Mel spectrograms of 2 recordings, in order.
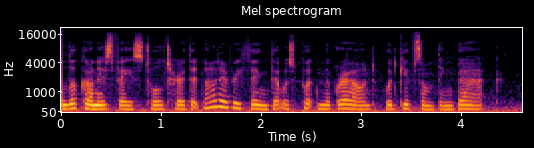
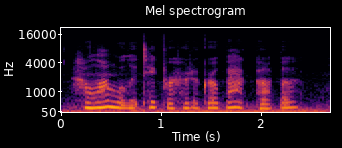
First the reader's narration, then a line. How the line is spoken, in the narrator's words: Corinne had whispered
